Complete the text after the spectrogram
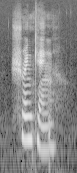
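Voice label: "shrinking", American English; pronunciations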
